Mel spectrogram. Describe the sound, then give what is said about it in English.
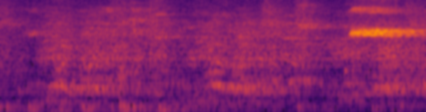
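A basketball bounces amid murmuring crowd noise and indistinct voices during a second-quarter women's college game between Middle Tennessee's Lady Raiders and Southern Miss. At the end, a sharp, steady, high-pitched referee whistle blast sounds for almost a second, calling a foul. “And we've got a whistle and a foul, and I think they're going to get.”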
